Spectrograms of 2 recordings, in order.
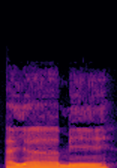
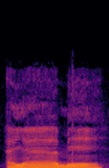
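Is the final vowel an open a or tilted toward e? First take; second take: tilted e; tilted e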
